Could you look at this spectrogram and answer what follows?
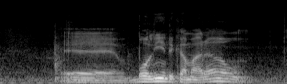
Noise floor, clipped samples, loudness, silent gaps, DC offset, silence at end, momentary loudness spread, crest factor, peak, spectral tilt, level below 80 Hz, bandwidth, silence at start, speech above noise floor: -39 dBFS; under 0.1%; -18 LUFS; none; under 0.1%; 0 s; 17 LU; 18 dB; 0 dBFS; -9 dB/octave; -42 dBFS; 5.6 kHz; 0 s; 22 dB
